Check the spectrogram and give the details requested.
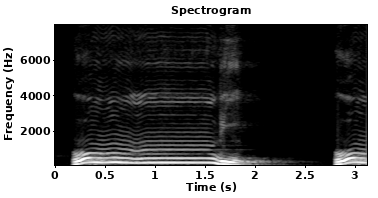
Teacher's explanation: sukun biasanya mim sukun kita baca jelas tetapi ini bertemu ba mim sukun yang bertemu ba dan bertemu mim kita dengungkan selama t harakat namanya Ikfa Syafawi kita tahan selama t harakat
